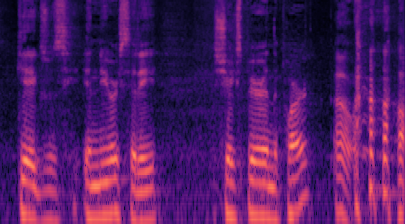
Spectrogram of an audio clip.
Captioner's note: laughs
